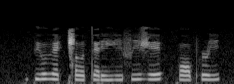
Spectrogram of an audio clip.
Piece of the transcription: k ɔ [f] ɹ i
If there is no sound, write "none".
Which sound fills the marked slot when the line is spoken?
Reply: pʰ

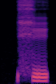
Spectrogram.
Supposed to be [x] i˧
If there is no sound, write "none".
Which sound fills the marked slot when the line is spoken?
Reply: x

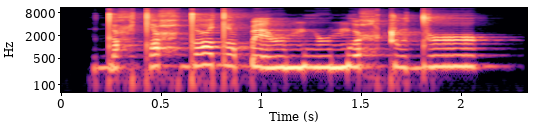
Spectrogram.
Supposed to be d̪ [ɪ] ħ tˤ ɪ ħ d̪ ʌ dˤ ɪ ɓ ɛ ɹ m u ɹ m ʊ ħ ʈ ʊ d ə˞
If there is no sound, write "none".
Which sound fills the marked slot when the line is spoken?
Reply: ɪ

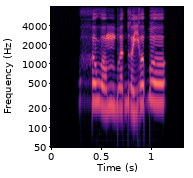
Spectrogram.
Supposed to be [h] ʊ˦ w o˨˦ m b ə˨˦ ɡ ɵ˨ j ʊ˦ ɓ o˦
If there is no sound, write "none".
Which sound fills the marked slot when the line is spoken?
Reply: h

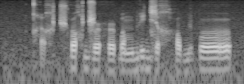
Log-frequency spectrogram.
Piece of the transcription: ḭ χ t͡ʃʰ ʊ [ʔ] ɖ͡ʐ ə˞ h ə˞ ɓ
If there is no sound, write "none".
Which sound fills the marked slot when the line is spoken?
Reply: χ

